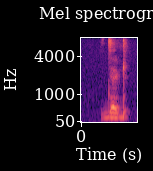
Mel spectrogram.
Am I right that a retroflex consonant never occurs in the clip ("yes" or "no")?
no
